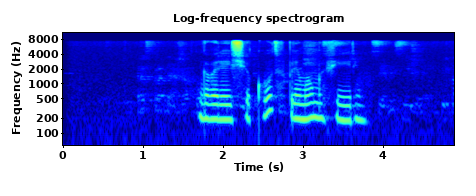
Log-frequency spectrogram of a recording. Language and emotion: Russian, neutral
